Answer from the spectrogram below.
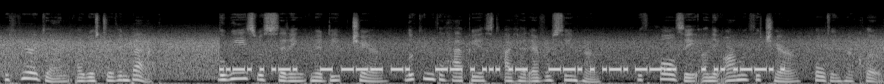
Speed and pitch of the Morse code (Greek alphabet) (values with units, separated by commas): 36 wpm, 710 Hz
